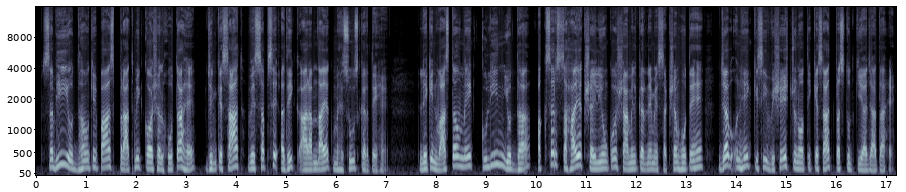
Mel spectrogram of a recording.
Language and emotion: Hindi, neutral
